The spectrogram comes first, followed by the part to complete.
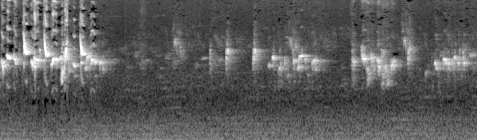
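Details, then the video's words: Abtar bulbul, untrained, first time singing: a loud, rapid, jumbled warble at the start, then a string of separate short whistled phrases, each rising and falling, spaced about half a second apart. "تغريد الابتر خام اول فتحـه له ماشاء الله اسمع الساناته"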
